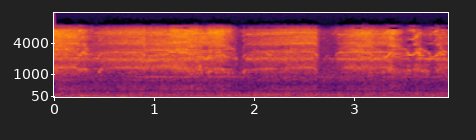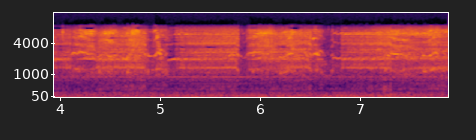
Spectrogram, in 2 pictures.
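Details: Falcon chicks at the nest on 3 June 2018, a hungry, raucous brood calling while a parent brings in a meal and the other feeds them; harsh, broadband screeching bursts run almost continuously over a steady low rumble of background noise.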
